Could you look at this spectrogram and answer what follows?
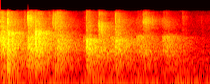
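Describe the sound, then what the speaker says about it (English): A church congregation claps for young ministers in a short burst of applause from many hands, dense at first and then thinning out over about two seconds. "I think we should all give them a hand clap"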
